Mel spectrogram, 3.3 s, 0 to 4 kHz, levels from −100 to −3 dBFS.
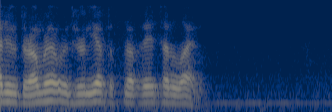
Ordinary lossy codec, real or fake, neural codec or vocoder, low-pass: Opus, 32 kbps; fake; codec, 16 kHz, 0.5 kbps, FunCodec, trained on LibriTTS, 25 frames a second; 3.6 kHz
